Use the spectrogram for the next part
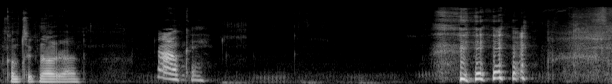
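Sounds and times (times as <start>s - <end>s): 
speech: 0.1s - 1.0s, 1.6s - 2.2s, 4.6s - 5.3s
cat purring contentedly: 0.1s - 4.8s
laughter: 4.4s - 5.4s.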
